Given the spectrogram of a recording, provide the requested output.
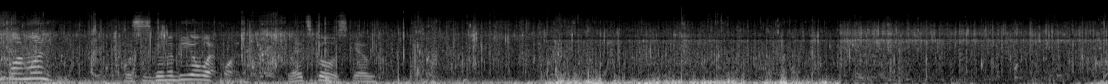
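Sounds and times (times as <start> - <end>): wind buffeting microphone: 0.0 - 8.4
heavy rain on a lake: 0.0 - 11.0.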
